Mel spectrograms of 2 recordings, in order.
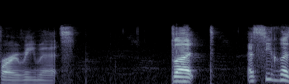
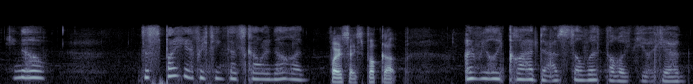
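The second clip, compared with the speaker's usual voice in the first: much softer and higher, timid; shy, tender gladness; Fluttershy; 10 semitones higher, 6 dB quieter than usual. Acted. Fluttershy voiced in story.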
